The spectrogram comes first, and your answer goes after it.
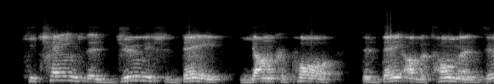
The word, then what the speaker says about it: Yom Kippur: The real pronunciation is Yom Kippur.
